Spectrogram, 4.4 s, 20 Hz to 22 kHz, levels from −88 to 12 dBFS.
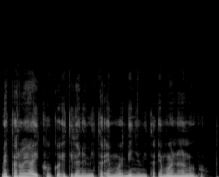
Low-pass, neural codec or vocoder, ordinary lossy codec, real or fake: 14.4 kHz; none; none; real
